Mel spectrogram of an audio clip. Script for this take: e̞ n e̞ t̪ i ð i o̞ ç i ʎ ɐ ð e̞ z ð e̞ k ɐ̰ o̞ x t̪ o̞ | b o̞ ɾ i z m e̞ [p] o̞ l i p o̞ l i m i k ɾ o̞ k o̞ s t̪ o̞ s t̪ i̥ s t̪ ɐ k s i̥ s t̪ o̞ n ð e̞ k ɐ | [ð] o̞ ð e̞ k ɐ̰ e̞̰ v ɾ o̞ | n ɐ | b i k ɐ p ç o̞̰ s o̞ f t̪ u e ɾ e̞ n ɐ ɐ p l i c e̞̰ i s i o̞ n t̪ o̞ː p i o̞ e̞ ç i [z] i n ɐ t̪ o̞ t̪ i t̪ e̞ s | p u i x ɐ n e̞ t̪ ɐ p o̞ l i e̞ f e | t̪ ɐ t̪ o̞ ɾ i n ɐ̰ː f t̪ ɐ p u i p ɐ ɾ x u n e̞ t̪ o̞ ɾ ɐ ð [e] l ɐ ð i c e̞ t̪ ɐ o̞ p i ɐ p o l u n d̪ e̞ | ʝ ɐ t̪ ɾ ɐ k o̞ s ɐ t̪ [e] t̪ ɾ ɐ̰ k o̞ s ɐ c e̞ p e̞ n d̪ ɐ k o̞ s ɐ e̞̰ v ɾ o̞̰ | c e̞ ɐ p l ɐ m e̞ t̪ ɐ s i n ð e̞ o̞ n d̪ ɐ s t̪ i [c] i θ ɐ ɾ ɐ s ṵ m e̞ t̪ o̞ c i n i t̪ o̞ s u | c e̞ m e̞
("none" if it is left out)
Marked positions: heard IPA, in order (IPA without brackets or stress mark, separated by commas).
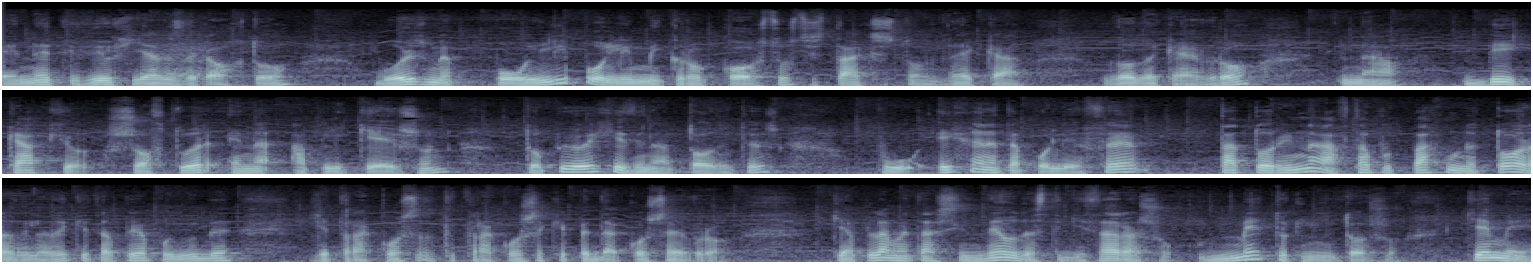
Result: p, ð, ð, i, e, ɟ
